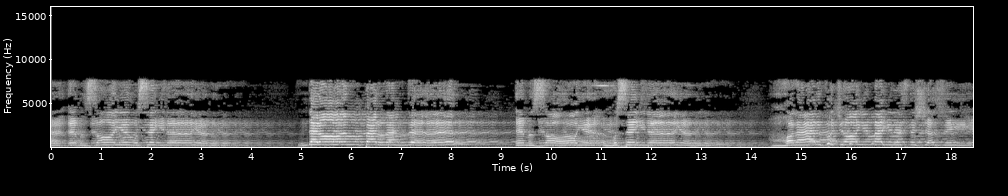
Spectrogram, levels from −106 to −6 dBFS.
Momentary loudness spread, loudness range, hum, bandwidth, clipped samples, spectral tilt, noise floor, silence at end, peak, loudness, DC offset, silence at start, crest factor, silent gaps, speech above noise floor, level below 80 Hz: 17 LU; 6 LU; none; 8.2 kHz; under 0.1%; -1 dB/octave; -53 dBFS; 0 s; -4 dBFS; -20 LUFS; under 0.1%; 0 s; 20 dB; none; 31 dB; -58 dBFS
